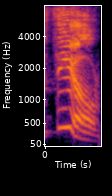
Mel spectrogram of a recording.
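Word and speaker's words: Thiel: Beautiful I'm like oh Peter uh it's Peter theel right that's how you say his name like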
